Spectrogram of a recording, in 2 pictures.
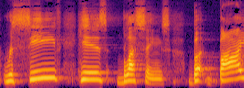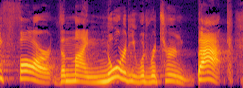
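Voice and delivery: preaching at full force. Acted. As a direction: build it up to the congregation. Preaching climax.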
